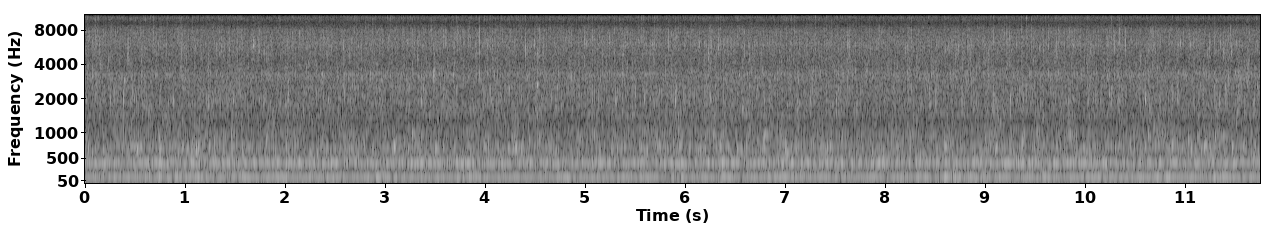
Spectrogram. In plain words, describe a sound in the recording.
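Water sprays and splashes steadily onto wet laundry.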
